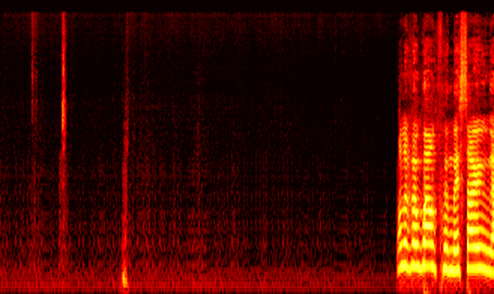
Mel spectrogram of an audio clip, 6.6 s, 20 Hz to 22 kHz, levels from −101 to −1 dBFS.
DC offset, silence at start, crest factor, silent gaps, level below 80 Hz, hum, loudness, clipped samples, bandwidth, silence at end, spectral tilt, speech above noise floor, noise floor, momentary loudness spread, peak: under 0.1%; 1.65 s; 20 dB; none; -76 dBFS; none; -17 LUFS; under 0.1%; 19 kHz; 0 s; -2 dB/octave; 61 dB; -77 dBFS; 8 LU; -4 dBFS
